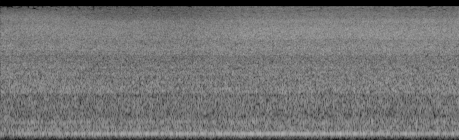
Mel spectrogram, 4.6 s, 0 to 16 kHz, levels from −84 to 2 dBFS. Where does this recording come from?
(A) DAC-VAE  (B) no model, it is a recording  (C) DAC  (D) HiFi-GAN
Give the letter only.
B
